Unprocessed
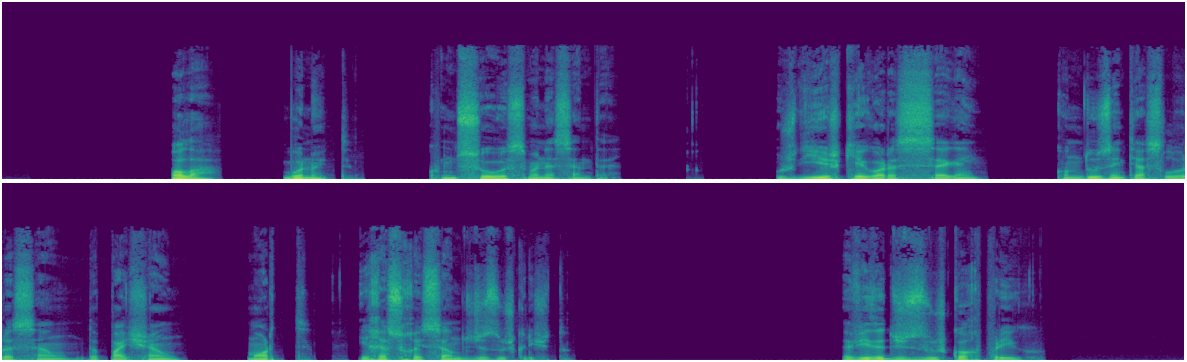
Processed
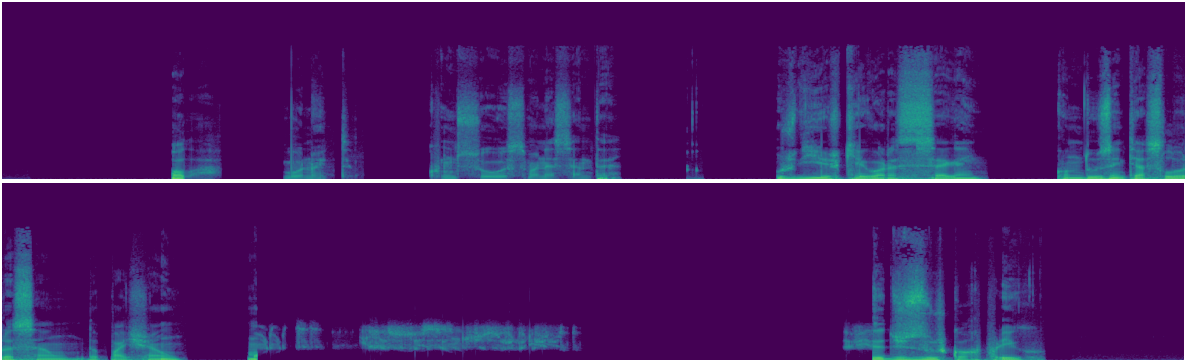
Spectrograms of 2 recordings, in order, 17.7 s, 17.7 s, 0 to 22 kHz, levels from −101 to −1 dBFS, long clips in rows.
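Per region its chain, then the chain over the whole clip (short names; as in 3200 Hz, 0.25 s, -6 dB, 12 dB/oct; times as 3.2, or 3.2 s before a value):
1.36–4.47 HPF 680 Hz + bell 13000 Hz -9 dB 0.31 oct + compressor 16:1, threshold -41 dBFS
5.86–8.24 compressor 2:1, threshold -33 dBFS + LFO notch square 3.5 Hz 340–4000 Hz
9.09–10.07 compressor 2:1, threshold -39 dBFS + LPF 12000 Hz + high shelf 4000 Hz -8.5 dB
10.78–15.41 Chebyshev band-pass 1500–4100 Hz, order 5 + compressor 4:1, threshold -51 dBFS + echo 96 ms -7 dB
15.91–16.38 LPF 2000 Hz 6 dB/oct + compressor 16:1, threshold -34 dBFS + bell 1200 Hz +10.5 dB 1.1 oct
whole clip: high shelf 7700 Hz -6 dB; compressor 6:1, threshold -27 dBFS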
